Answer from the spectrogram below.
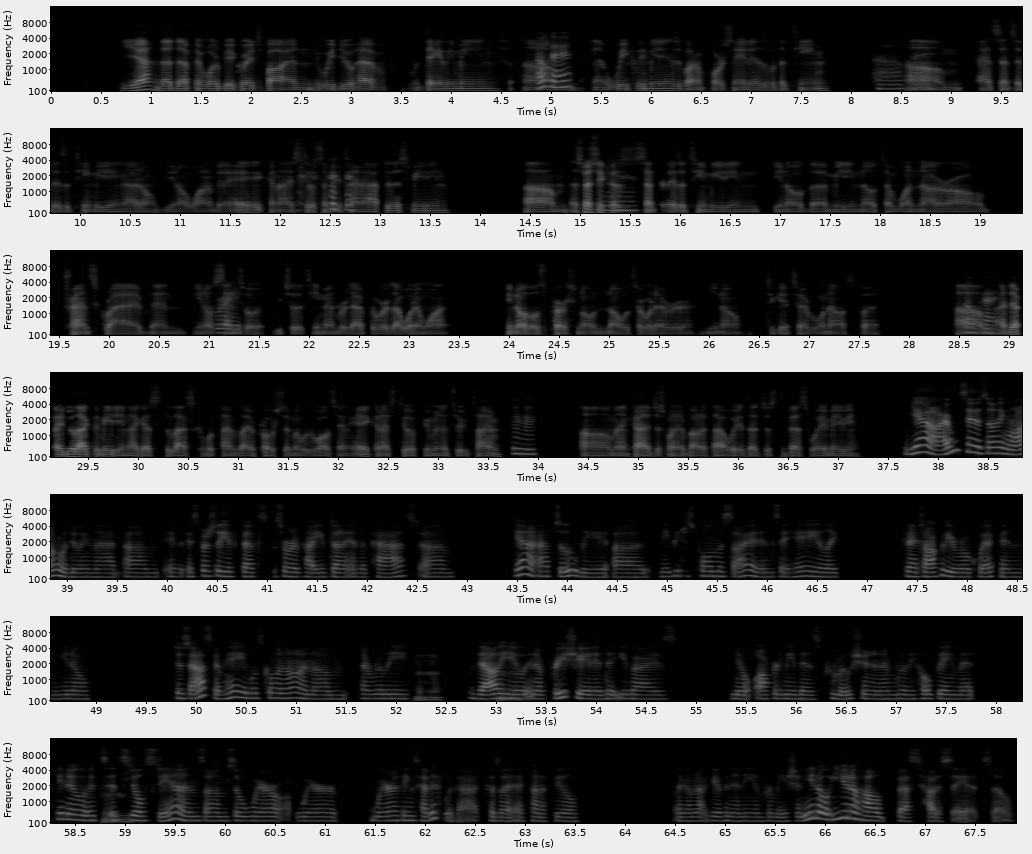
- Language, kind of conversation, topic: English, advice, How can I position myself for a promotion at my company?
- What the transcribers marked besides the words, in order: other background noise; chuckle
